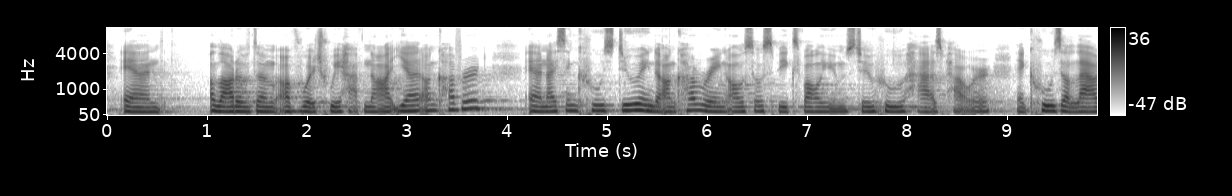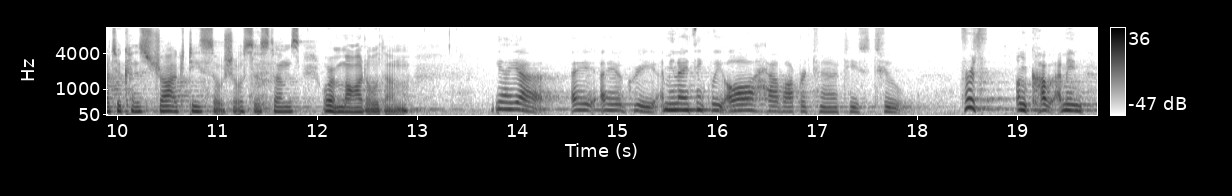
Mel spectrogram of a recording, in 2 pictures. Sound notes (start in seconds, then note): none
